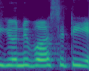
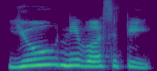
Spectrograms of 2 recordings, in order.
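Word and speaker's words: university: useful thing a European अब जैसे यूनिवर्सिटी है यूनिवर्सिटी तो य की आवाज आ रही है हमें बिगिनिंग में बिल्कुल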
